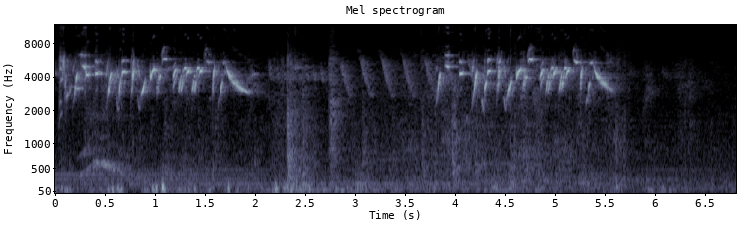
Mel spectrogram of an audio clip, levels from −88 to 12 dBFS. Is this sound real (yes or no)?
yes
